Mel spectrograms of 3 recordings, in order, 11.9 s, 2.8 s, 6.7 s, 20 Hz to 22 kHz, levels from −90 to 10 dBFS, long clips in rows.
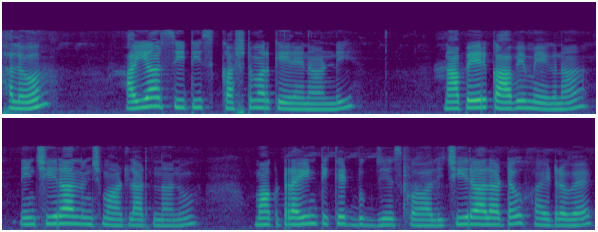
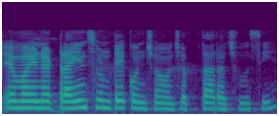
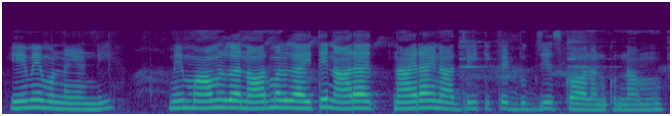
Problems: background sounds at intervals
